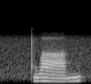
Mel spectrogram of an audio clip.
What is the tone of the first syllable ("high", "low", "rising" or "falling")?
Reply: low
